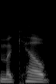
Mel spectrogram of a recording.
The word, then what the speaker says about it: Mikal: I'm going to fix Mikal Bridges's.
